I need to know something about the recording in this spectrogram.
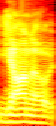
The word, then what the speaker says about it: Llano: there's a town called Llano it's felt like this but Yano is how you pronounce it seller reserve Chardonnay 2016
